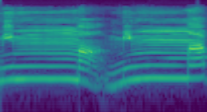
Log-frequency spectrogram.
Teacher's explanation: مما پڑھیں گے کیونکہ میم پہ شد ہے، میم کو میم سے ملائے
